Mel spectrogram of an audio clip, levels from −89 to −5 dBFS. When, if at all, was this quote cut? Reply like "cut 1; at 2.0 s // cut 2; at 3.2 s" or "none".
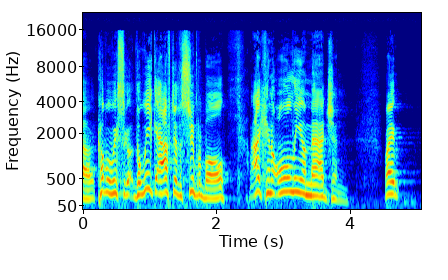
cut 1; at 2.5 s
